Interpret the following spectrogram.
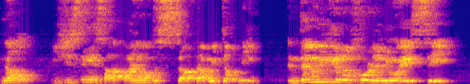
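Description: A man's voice: high voice, fairly quick, pushed and bright. A man acting as a worn-down young husband, pleading and exasperated in a dramatic domestic argument. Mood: weary pleading. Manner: pleading, strained, accusing. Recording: very echoey room, far from mic.

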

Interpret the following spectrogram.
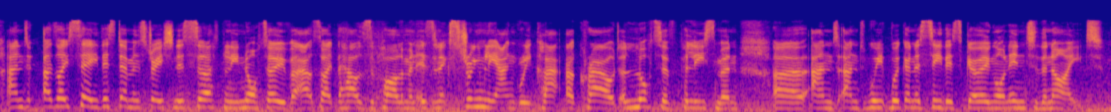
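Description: A woman's voice: a little high, fairly even intonation, brisk, background noise. A woman reporting live from a city street at night into a handheld mic, fluent but dotted with fillers and restarts. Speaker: field reporter.

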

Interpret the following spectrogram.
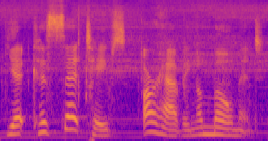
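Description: An American woman delivers scripted news narration as a correspondent. Her voice sits at a medium pitch, with some music playing behind her. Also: lively intonation, unhurried, darkish tone. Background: background music.

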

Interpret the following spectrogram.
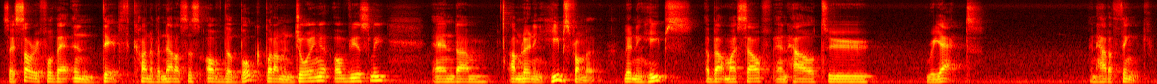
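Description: A man's voice: fairly low pitch, unhurried. A man chats casually to camera, laid-back and slangy, often repeating his phrases. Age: 30s. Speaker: barber vlogger. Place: small bare barbershop room. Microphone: camera mic at arm's length or nearby. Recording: clear background noise, room ambience.

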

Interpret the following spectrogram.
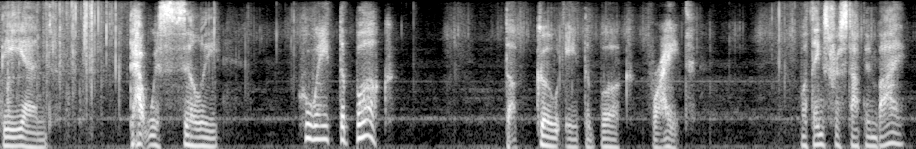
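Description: A woman in her forties reading a children's picture book aloud as a storytime host, in simple, deliberately spaced phrases for preschoolers. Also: extremely low pitch, animated, dark tone. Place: small furnished room at home, indoors. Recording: home recording with faint background noise.

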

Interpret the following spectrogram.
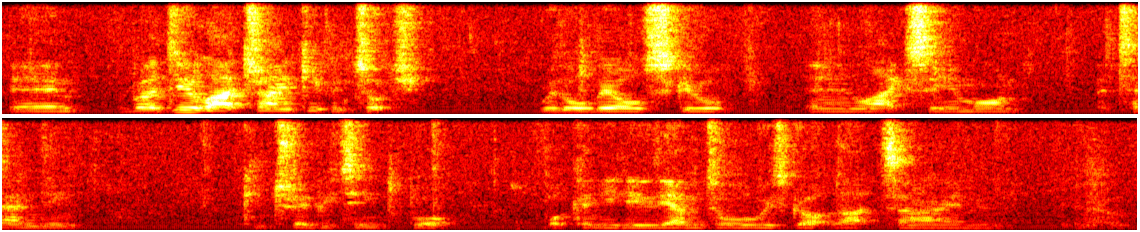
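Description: A British man with a fairly low voice talks casually to the camera. He rambles in a laid-back way, as a vlogger would. The sound is echoey and a little distant from the microphone. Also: level tone, moderate pace. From United Kingdom. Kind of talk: casual chat to camera, giving shout-outs. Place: small room indoors at home. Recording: roomy, distant mic with faint hum.

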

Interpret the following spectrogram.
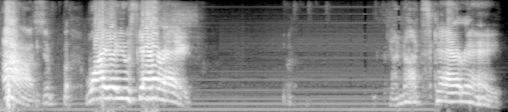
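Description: A man's voice: high voice, very animated, very slow, a bit bright, husky, soft background music. A young man giving dramatic, complaining, exclaiming commentary while playing a horror game. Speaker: video game player and host. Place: indoor room at a computer, on webcam.

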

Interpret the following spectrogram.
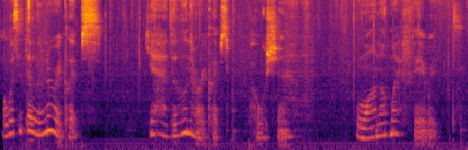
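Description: Woman as a hushed, slow-talking witch shopkeeper. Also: a little high, lively intonation, gravelly, a little hiss or hum, poor audio. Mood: calm, chatty. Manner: hushed, unhurried, often dropping into whispers. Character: gentle, chatty witch shopkeeper selling potions. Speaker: ASMR roleplayer. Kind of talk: improvised ASMR roleplay, soft-spoken and whispered. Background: original music.

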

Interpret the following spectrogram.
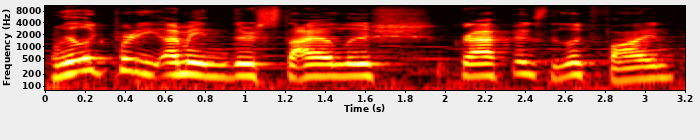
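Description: A man's voice: sits high, moderate pace, a bit bright. A man co-hosting a gaming news show, chatting casually and giving his take on what is shown. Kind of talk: casual chat commentary. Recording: music behind the voice. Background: background music.

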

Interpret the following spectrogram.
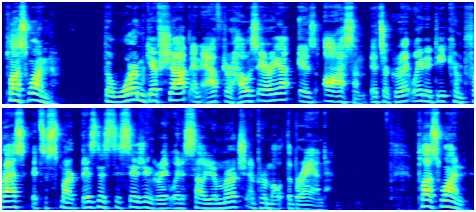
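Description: A man's voice: a little high, moderate pace. A man in his thirties with a Wisconsin accent, co-hosting a haunted house review podcast in an enthusiastic, emphatic, slangy way from a home room over a headset mic. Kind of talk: casual review chat. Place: home room with shelves, indoors. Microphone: headset with boom mic on video call.

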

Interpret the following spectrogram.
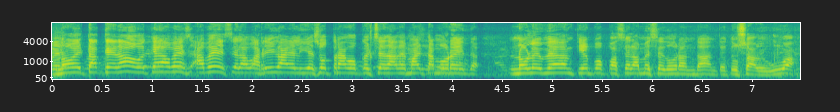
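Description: Very high-voiced boastful guy. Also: fairly even intonation, quick pace, fairly bright tone. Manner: boastful, slangy, playful bravado. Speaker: interviewee. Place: city street outdoors. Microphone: handheld mic held by interviewer.

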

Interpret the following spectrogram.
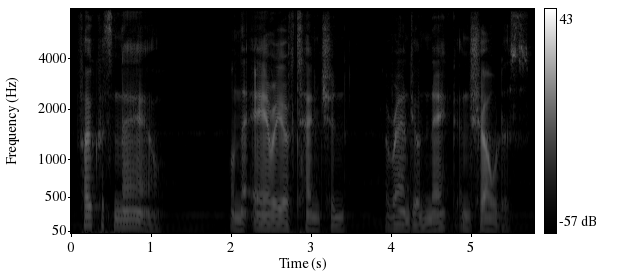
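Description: A man with a very low voice leads a guided meditation. He speaks soothingly and gently, taking his time and leaving space between phrases. Music plays underneath his voice. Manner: soothing, gentle, unhurried with long pauses. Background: background music.

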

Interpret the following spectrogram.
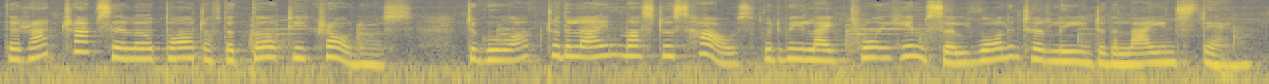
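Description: A woman's voice: high voice, moderate pace, a little mellow, a little hiss or hum, low-quality recording. A young woman, a student narrator, reading scripted story narration for a radio drama. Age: young adult.

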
